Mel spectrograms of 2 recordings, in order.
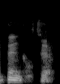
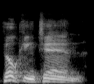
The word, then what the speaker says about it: Pilkington: jr aj murray and andrew pinkelton sorry i said your name wrong pilkington now you'll get to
